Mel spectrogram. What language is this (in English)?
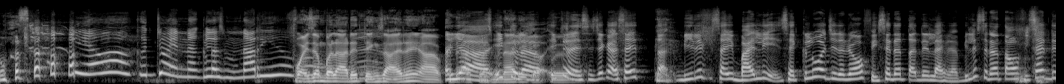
Malay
